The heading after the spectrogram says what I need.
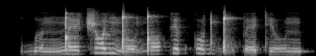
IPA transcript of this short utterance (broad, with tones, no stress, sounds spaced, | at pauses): ɓ ɯ˩ n ŋ͡ǃ e˧ t͡ʃ ɔ˥ lʲ ŋ͡ǃ o˩ ŋ͡ǃ ɔ˧ k e˥ p k o˥ d ɡ͡ǃ u˩ p e˩ tʲ u˧ n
